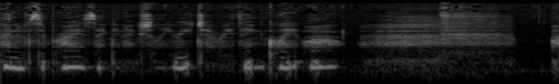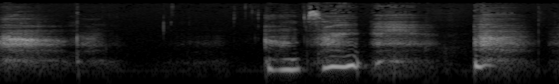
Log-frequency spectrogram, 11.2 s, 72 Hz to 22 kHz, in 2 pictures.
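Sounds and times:
speech: 0.0s - 3.5s, 8.2s - 9.7s
soft slow breathing into a listener's ear: 3.6s - 8.0s, 9.3s - 11.1s.

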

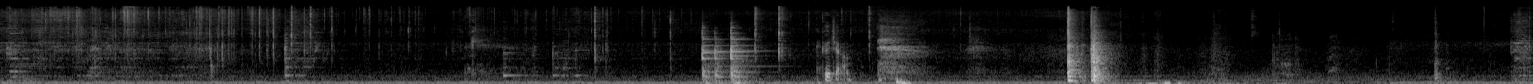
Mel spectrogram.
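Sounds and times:
egg frying in a pan: 0.0s - 10.8s, 13.9s - 15.3s
speech: 8.3s - 8.6s.

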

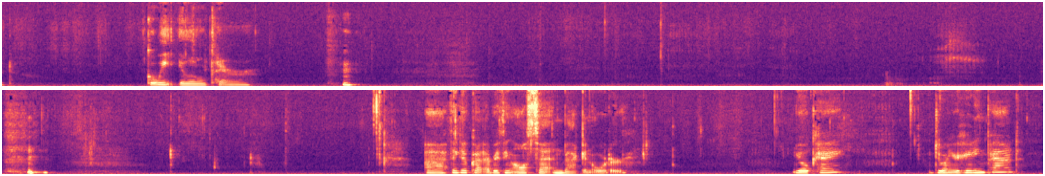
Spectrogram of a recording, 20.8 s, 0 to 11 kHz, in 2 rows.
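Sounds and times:
speech: 1.5s - 2.6s, 3.4s - 3.7s, 14.7s - 16.8s, 18.4s - 18.9s, 19.7s - 20.7s
cat purring: 5.6s - 10.4s, 17.5s - 19.8s.

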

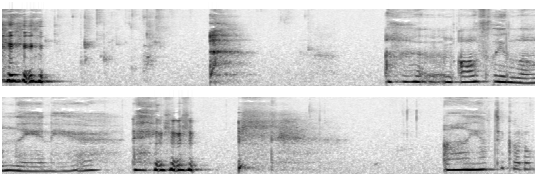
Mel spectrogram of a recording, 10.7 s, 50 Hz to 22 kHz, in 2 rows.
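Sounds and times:
water sloshing and splashing in a warm bubble bath as a person moves in the tub: 0.0s - 1.9s
water dripping: 0.0s - 3.3s
speech: 0.1s - 0.6s, 3.8s - 7.8s, 9.8s - 10.6s.

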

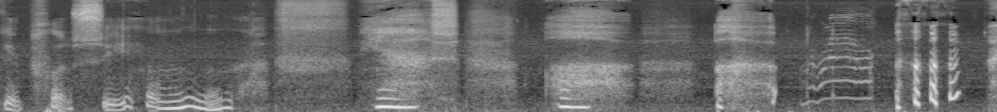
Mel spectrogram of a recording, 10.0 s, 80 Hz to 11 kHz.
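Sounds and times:
speech: 0.0s - 3.0s, 3.7s - 4.6s, 5.6s - 6.2s, 7.2s - 7.5s
cat meowing: 8.0s - 8.8s.

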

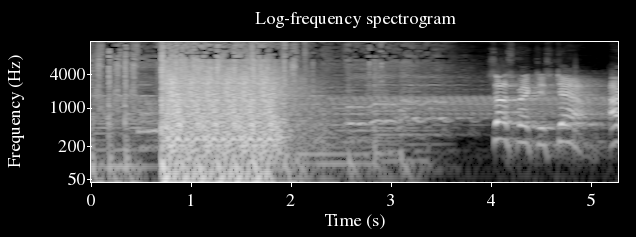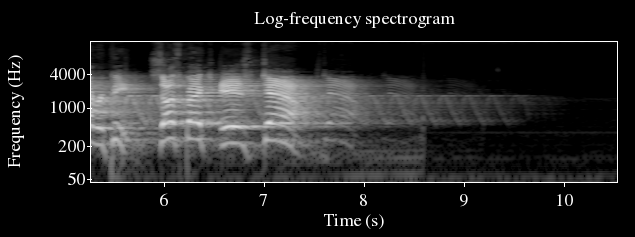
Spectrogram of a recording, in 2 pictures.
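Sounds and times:
heavy gunfire during a police shootout: 0.7s - 2.3s
speech: 4.0s - 7.6s.

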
